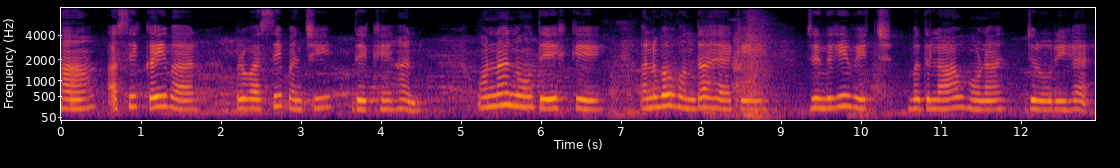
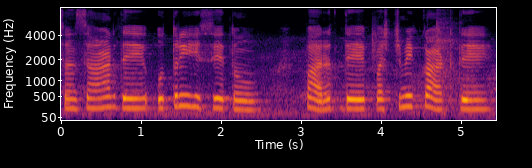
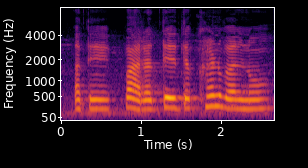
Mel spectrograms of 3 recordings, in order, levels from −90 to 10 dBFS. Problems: none marked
